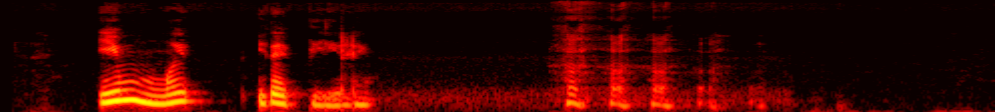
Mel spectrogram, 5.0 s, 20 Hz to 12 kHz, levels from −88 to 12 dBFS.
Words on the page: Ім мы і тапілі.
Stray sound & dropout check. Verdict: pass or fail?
fail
